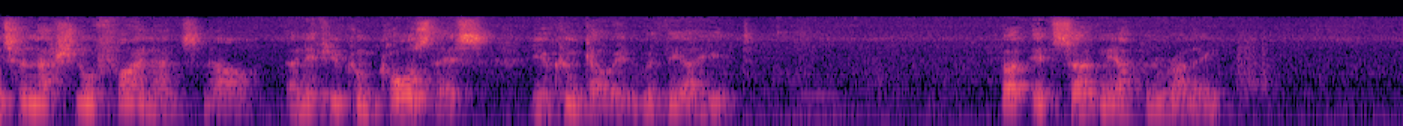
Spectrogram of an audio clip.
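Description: An elderly man talks calmly and with animation, close to a microphone.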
